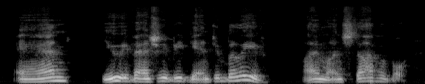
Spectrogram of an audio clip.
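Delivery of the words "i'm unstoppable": ordinary talk, nothing marked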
